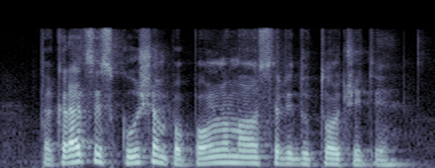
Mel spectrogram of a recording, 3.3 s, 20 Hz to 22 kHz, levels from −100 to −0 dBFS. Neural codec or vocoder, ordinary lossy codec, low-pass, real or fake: codec, 44.1 kHz, 7.8 kbps, DAC; none; 10.8 kHz; fake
